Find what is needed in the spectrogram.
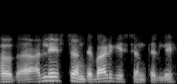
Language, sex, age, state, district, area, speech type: Kannada, male, 30-45, Karnataka, Udupi, rural, conversation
